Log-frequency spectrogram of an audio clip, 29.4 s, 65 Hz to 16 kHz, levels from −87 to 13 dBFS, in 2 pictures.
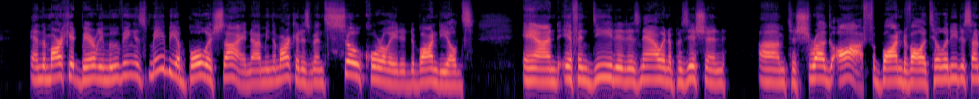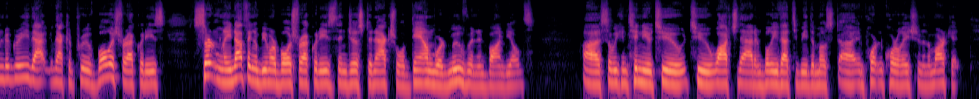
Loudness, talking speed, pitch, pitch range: -18 LUFS, 170 wpm, 170 Hz, 155-200 Hz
